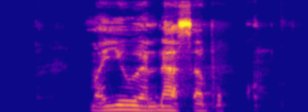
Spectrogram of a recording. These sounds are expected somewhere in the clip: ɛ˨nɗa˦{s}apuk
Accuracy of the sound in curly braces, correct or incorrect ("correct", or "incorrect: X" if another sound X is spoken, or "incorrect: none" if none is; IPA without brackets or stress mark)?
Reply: correct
